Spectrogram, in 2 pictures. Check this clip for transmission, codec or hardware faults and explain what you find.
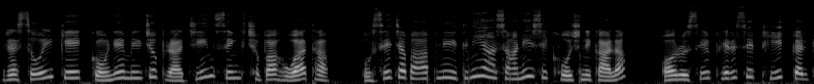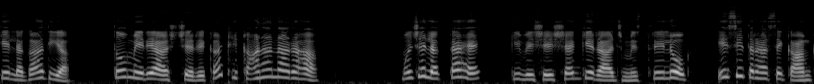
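Nothing stood out on listening to this speech recording; it holds up without anything that would point to a problem in how it was sent, encoded or captured.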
